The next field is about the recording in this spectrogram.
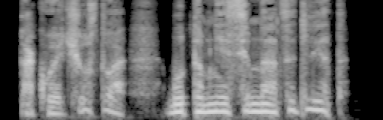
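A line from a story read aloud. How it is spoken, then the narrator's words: Whisper. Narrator (Russian): прошептала Бернадет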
